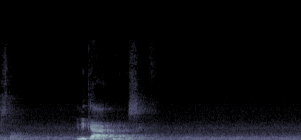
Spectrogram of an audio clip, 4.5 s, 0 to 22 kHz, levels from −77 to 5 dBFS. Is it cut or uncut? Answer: uncut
